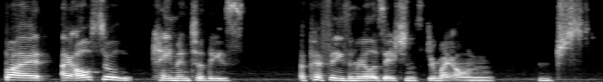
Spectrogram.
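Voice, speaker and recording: Fairly low in pitch and a little slow, a woman's voice comes through poor audio. She is a conservatory-trained actress, a guest on a video call, offering reflective, meandering thoughts with frequent restarts.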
